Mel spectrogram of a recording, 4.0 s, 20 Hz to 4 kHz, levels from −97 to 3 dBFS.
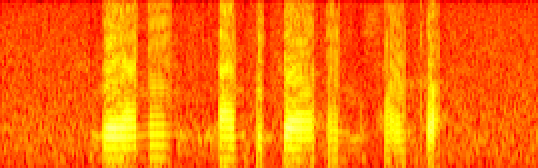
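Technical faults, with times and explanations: Throughout: mu-law and A-law mixed up. The speech was coded with G.711 A-law but decoded as mu-law, so the sample levels are scrambled. Some come out too loud and others too quiet, making the voice harsh and distorted, and pauses fill with hiss instead of silence.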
